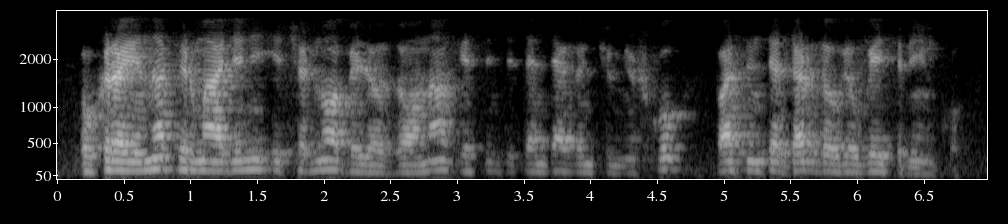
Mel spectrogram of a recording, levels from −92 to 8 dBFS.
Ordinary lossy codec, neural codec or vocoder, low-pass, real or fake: AAC, 24 kbps; none; 3.6 kHz; real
